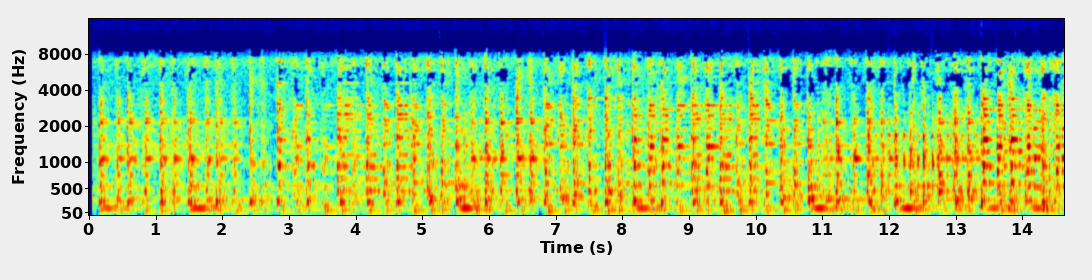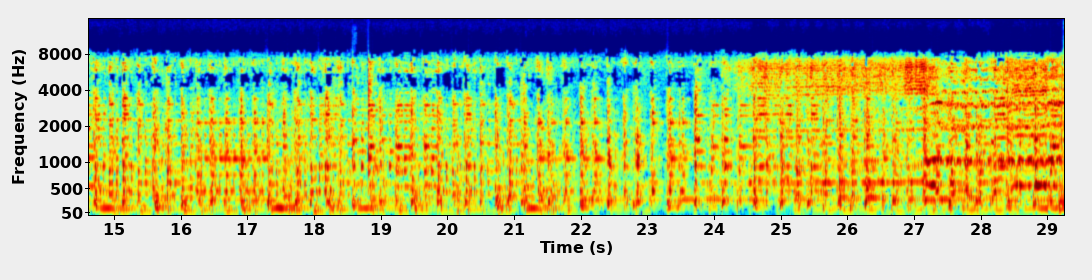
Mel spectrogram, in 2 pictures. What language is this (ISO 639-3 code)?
ara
